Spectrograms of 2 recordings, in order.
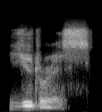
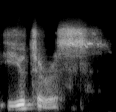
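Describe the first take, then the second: First: It is said with an American accent. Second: It is said with a British accent.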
